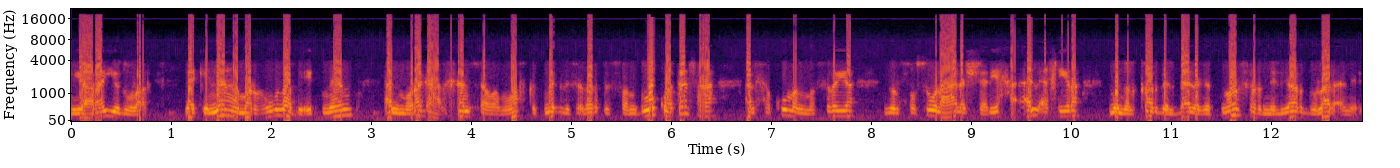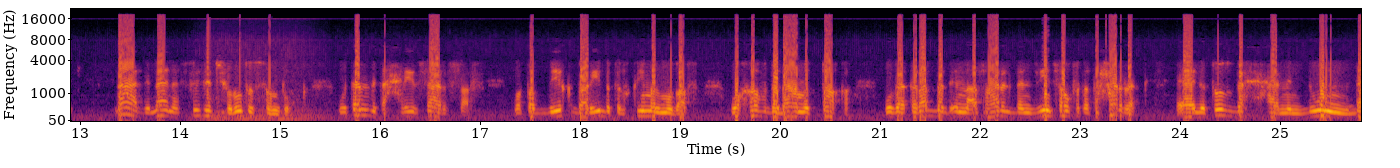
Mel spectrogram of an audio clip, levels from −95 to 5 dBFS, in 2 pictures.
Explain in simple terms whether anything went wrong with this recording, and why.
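Sharp, violent cracks burst out on the loudest moments all through the clip, far harsher than ordinary distortion. This is integer overflow: the level was pushed too high, and instead of being capped, a small fraction of peaks wrapped around to the opposite extreme.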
